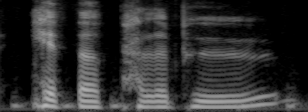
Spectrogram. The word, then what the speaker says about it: Hitha Palepu: I'm Hitha Pelipu.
